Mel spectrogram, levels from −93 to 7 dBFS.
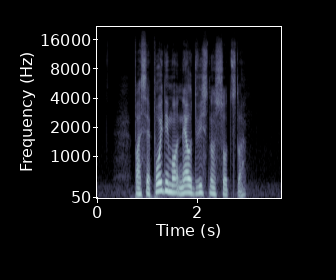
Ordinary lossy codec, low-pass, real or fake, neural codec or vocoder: none; 19.8 kHz; real; none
